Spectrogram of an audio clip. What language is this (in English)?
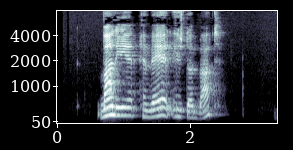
Western Frisian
